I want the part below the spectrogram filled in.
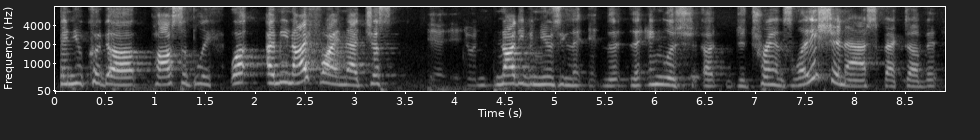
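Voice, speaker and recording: Woman, webinar host, raised pitch, crisp bright tone, conversational delivery. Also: normal speed.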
